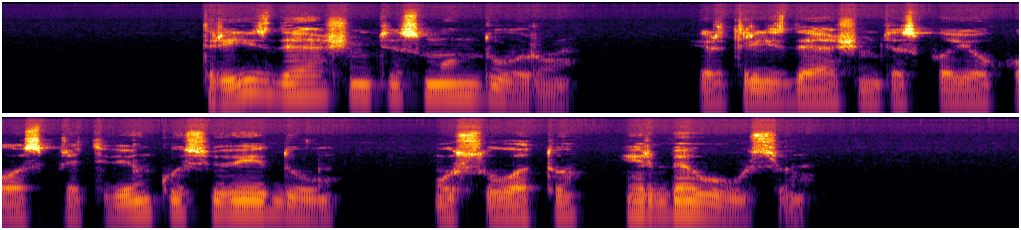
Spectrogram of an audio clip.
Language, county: Lithuanian, Klaipėda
